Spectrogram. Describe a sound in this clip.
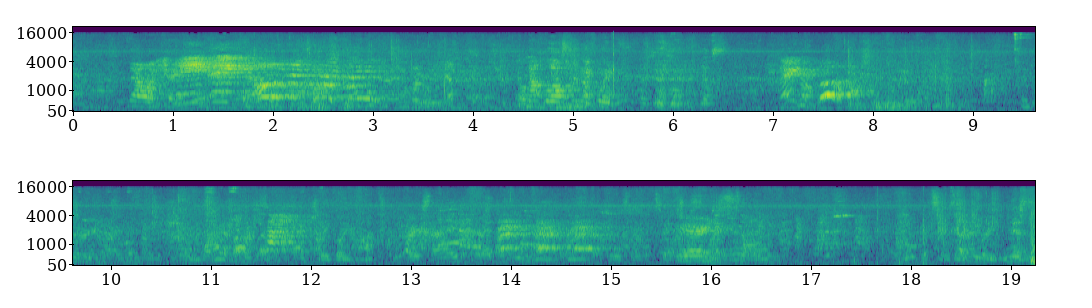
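A woman calls out commands to a dog, her voice echoing in a large hall.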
